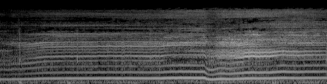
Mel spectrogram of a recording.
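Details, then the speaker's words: Traxxas 4Tec nitro RC car with a rebuilt 3.3 engine on a test run at wide open throttle: high screaming note climbs, dips sharply, then climbs again, possibly a transmission shift; a clink was heard earlier. "that sounded like a shift. So I can't tell. That was wide open there."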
